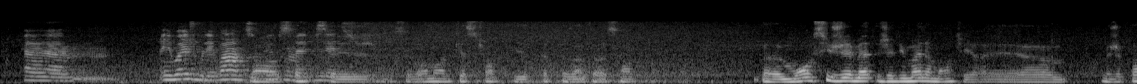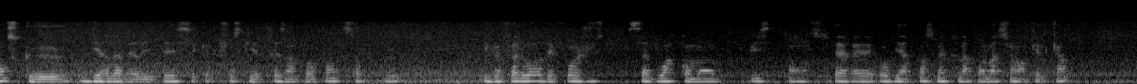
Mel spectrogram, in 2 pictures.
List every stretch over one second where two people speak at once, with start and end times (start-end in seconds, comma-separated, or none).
2.5-3.8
